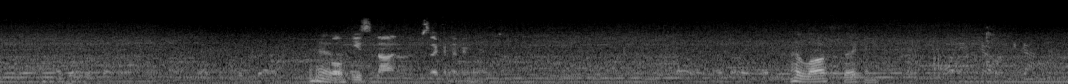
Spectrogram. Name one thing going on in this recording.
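A race car engine roars steadily at high speed.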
